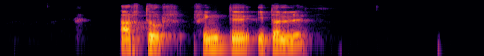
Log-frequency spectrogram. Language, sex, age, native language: Icelandic, male, 20-29, Icelandic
